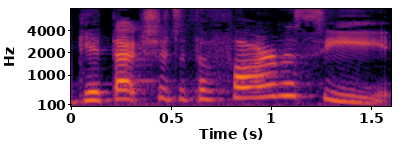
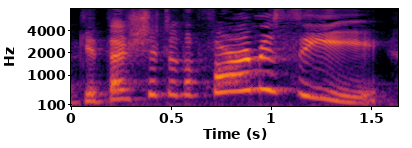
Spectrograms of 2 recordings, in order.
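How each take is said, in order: First: Firm but contained exasperation; exasperated demand. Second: High-pitched, insistent demand; exasperated outburst. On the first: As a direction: tell off the warehouse guy, holding back. First take of exasperated demand. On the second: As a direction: lose patience with the warehouse guy. Repeated demand, escalated. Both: Acted.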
